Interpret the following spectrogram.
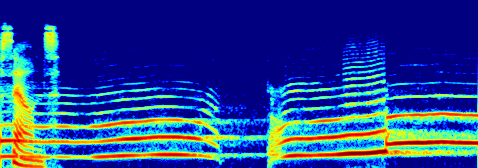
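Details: Wolf howling: a brief sharp yelp opens, then long, smooth, sustained tones from overlapping voices, fading out after two seconds; after a short pause a fresh howl rises and steps up in pitch, held to the end.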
